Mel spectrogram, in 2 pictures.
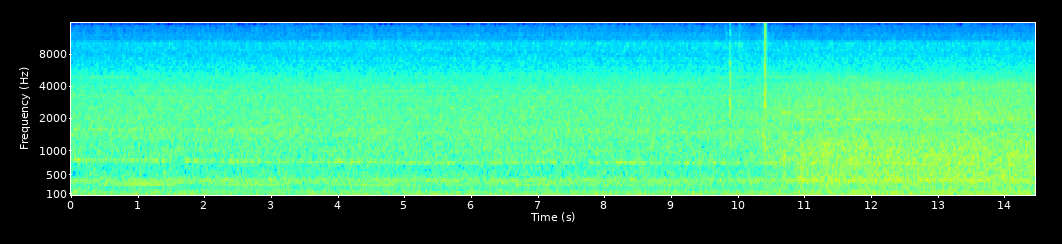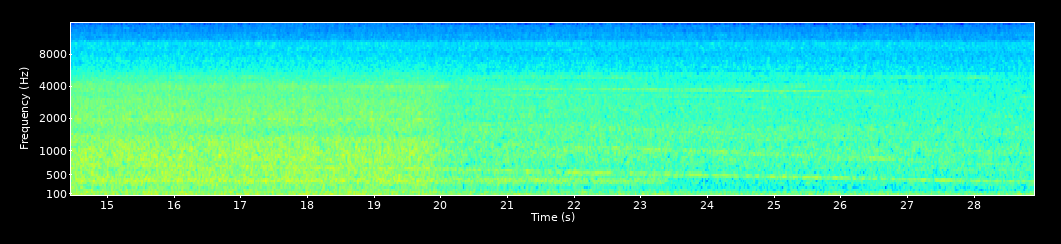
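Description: Wind rushes around an aircraft.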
